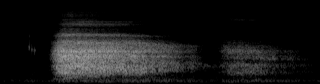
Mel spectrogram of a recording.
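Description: A slow, deep breath drawn in and let out during a gentle shoulder stretch in a seniors' stretching class: a soft intake, then a long, airy exhale that fades, followed by a shorter second breath out, close and without talk.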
